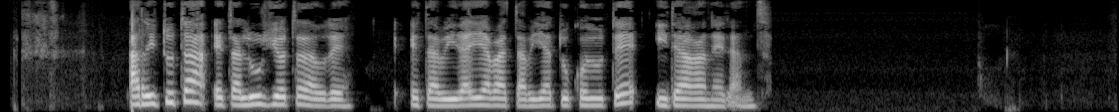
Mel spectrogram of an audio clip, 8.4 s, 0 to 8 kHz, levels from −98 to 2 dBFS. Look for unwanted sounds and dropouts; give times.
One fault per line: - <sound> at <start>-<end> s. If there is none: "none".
none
